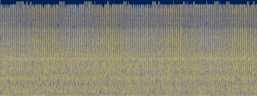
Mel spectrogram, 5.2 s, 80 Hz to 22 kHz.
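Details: Vauxhall Corsa C Z14XEP with 86,000 miles at hot idle: fast, even metallic rattle about three per second from a worn timing chain, quiet when cold and after about 6 minutes idle, pronounced only at full operating temperature.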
